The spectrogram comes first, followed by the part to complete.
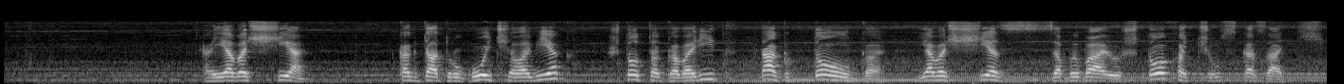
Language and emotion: Russian, angry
